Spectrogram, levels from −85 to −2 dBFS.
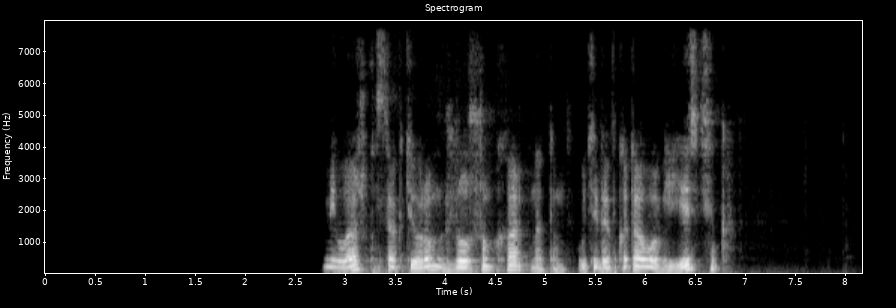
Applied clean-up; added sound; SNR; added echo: neural mask model DeepFilterNet 3.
